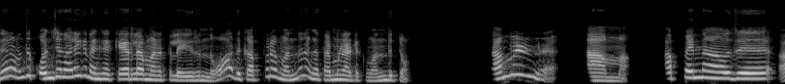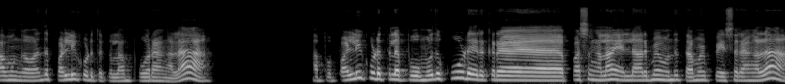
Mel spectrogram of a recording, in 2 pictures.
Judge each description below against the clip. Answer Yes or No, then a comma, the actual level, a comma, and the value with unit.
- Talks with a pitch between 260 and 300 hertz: No, high, 210 Hz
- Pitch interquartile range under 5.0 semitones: No, wide, 5.5 semitones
